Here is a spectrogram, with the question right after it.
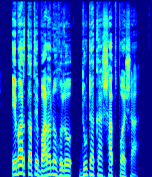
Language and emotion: Bengali, neutral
